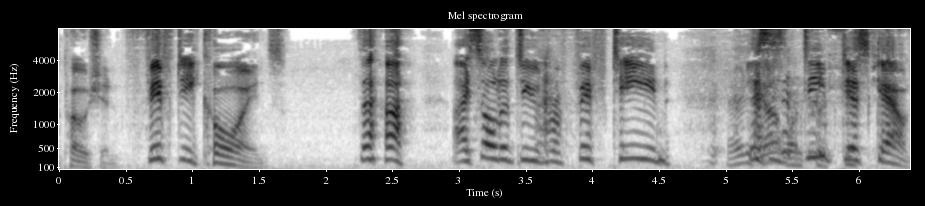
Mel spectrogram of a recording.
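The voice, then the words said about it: Fake shopkeeper character voice. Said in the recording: “That's my real voice. Every other voice you heard was a fake voice.”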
